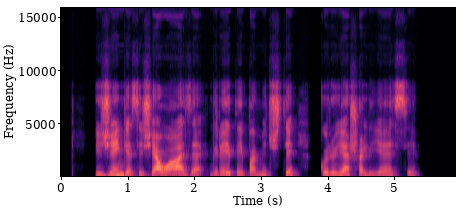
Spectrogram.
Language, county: Lithuanian, Šiauliai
